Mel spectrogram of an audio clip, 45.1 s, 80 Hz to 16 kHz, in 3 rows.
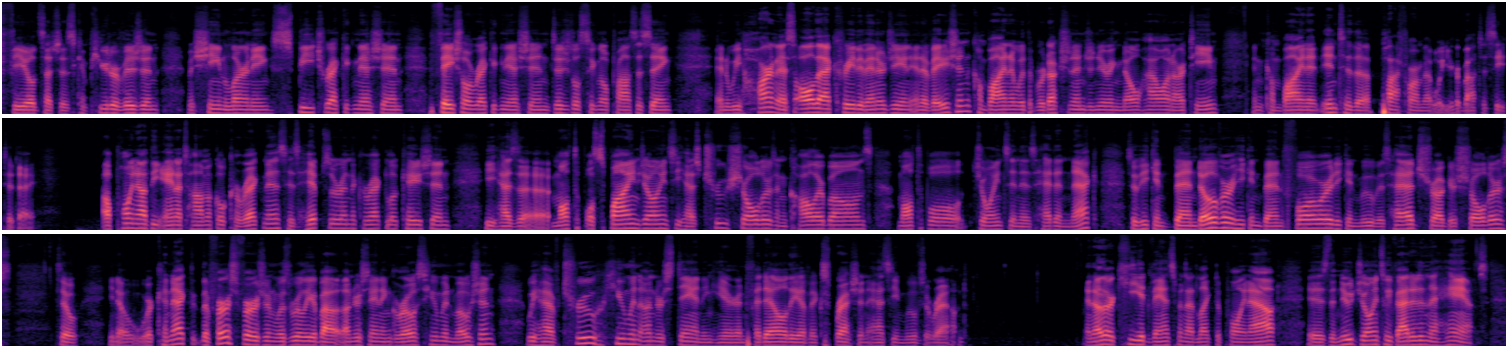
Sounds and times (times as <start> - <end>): Speech: 0.0 - 15.4, 16.1 - 39.8, 40.9 - 45.0.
